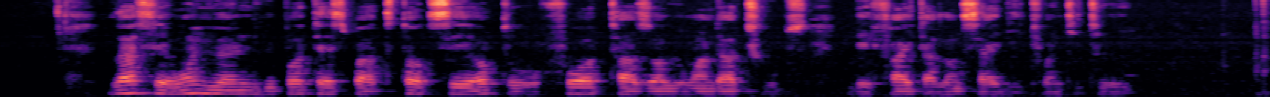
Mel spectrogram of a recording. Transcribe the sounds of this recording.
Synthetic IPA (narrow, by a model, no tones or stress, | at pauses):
lastjɛwɔ̃njuɛ̃nɹipɔtɛspattɔtseɔp̚tʰufɔt̪ʰaʊzɔ̃nɹuwãndatʰɹupsdefaɪtʰalɔ̃ŋɡsaɪdditʰwɛ̃ntʰitɹi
